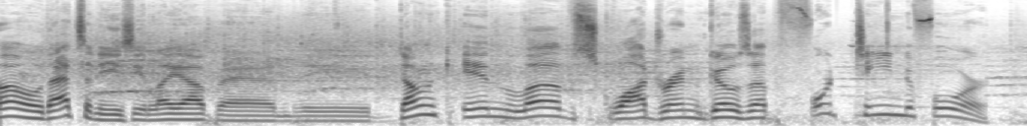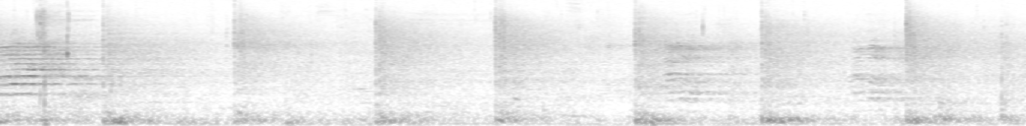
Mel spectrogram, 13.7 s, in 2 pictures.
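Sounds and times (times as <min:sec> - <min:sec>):
speech: 0:00.0 - 0:06.7
basketball bouncing: 0:06.6 - 0:13.6.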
